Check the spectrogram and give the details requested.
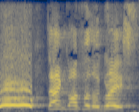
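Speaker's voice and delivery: jubilant, loud, swooping joyful whoop. Acting out believers praising god after heaven: acted joyful shout. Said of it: "you're still going to be shouting".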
